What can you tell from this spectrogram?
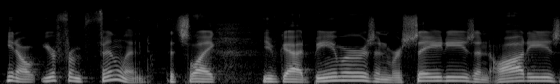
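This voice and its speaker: Gravelly middle-aged man telling a story. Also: fairly high pitch. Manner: rambling anecdote-telling with frequent profanity. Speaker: podcast co-host. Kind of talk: casual storytelling chat.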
